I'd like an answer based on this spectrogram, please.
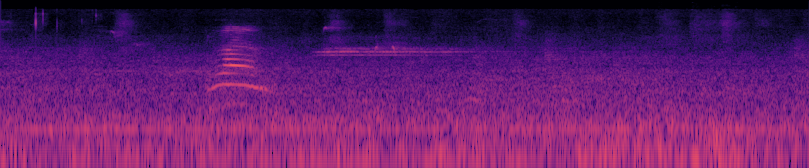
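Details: Single clear arched meow from a chatty, friendly calico female cat that lives beneath a workplace, shy at first then affectionate; one harmonic-rich call near the start, then only constant low droning hum and faint high chirps.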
